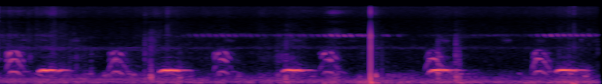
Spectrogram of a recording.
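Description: White-breasted waterhen calls: a two-part note, a rising-and-falling syllable then a short level one, repeated over and over. A faint high pulsing trill runs underneath, and there is one sharp click about two-thirds of the way through.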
